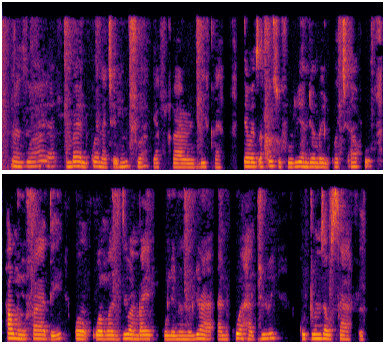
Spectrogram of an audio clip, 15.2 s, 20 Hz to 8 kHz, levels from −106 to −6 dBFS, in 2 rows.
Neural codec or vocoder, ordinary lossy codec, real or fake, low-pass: none; MP3, 48 kbps; real; 7.2 kHz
